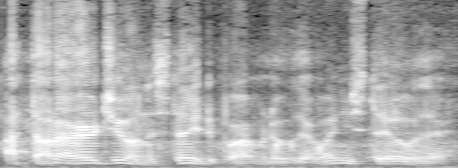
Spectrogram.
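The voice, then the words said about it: Southern American accent. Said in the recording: “he has a southern accent”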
